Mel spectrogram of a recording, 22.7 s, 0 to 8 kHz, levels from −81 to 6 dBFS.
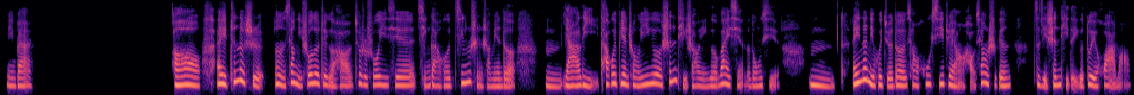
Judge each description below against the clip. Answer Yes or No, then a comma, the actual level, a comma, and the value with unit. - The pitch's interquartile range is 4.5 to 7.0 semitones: No, average, 3.6 semitones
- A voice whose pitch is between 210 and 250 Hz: Yes, high, 220 Hz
